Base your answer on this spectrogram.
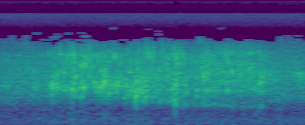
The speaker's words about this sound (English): Will you pour me some coffee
